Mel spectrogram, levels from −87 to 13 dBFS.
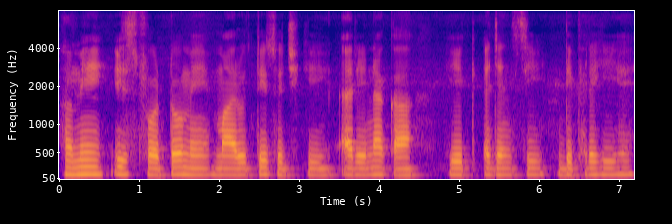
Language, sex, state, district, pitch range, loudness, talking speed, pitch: Hindi, male, Uttar Pradesh, Lucknow, 110-120 Hz, -18 LUFS, 110 wpm, 115 Hz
